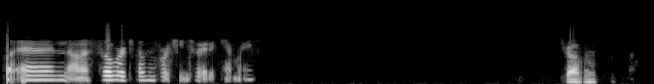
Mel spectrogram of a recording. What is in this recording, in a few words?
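Mesa police department, scanner audio trunk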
